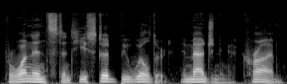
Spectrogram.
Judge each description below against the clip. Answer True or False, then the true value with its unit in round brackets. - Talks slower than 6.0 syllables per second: False (6.6 syllables/s)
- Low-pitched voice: True (105 Hz)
